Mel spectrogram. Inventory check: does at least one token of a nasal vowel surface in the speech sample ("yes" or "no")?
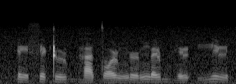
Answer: no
